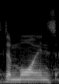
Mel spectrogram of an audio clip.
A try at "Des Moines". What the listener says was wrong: Hey, as a college hoops stan, you should know it's Des Moines. The S is silent.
